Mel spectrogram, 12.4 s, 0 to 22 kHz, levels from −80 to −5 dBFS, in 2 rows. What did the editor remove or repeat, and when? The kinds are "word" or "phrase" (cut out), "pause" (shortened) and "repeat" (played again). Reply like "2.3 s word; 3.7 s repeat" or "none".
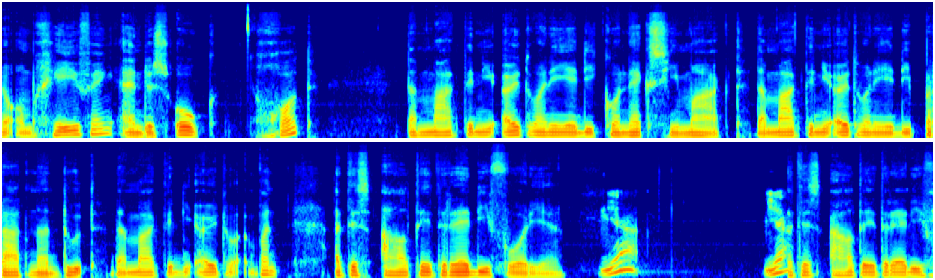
none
